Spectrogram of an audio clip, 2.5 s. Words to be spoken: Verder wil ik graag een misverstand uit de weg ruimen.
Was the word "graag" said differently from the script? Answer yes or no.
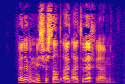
yes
